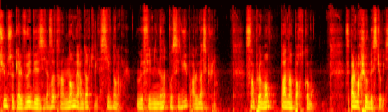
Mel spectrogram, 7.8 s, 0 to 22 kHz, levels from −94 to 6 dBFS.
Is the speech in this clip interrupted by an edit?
yes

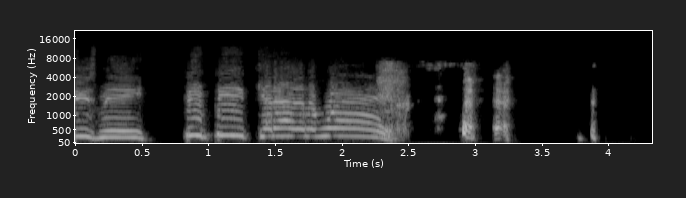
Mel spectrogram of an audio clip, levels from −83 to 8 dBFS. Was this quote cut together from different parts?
no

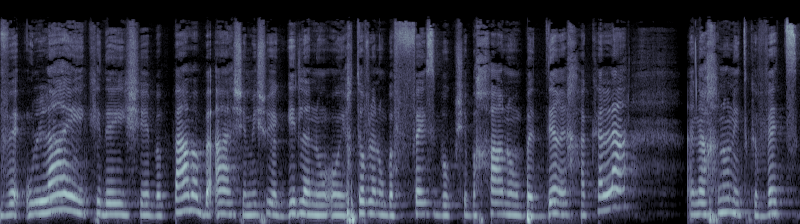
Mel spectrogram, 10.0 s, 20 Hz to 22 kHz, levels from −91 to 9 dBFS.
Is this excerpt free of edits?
yes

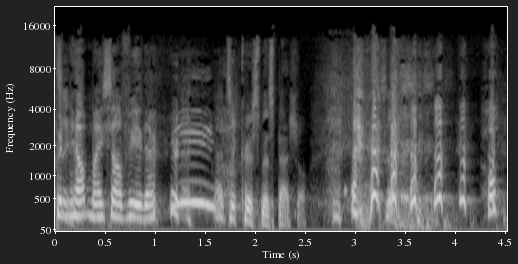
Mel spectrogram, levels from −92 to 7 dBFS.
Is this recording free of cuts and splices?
yes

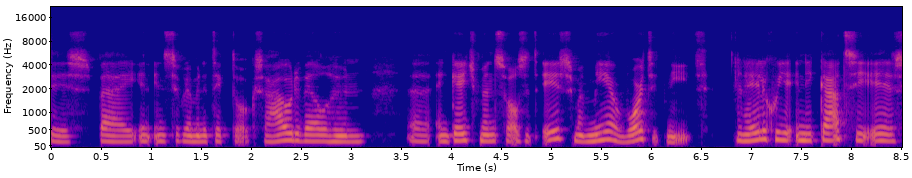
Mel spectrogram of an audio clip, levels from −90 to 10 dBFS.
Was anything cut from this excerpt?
no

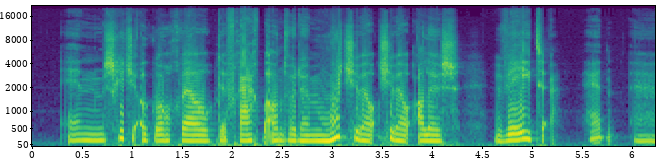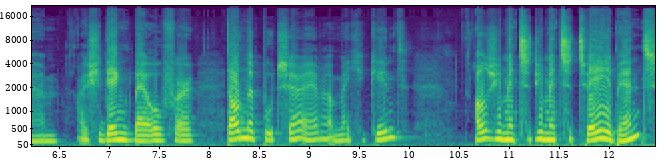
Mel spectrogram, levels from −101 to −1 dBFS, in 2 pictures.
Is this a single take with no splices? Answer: no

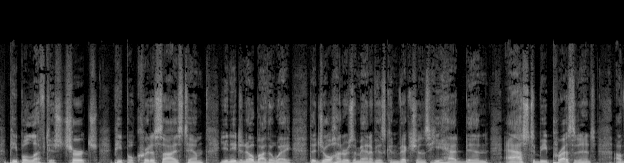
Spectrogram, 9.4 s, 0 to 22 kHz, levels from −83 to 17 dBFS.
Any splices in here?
no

